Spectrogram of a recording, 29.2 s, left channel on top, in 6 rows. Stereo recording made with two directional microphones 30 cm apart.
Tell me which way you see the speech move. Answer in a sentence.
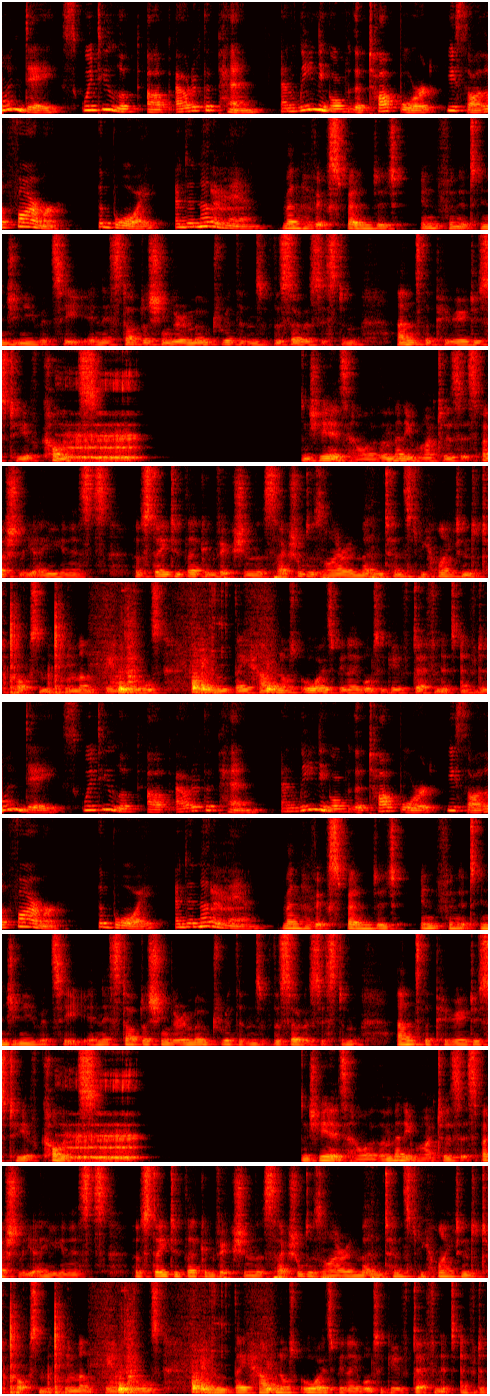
In this clip you hear the speech go from the left side to the right.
